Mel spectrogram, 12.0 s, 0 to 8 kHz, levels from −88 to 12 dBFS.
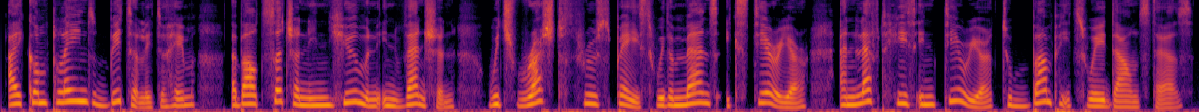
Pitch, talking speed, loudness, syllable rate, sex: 210 Hz, 135 wpm, -18 LUFS, 3.9 syllables/s, female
